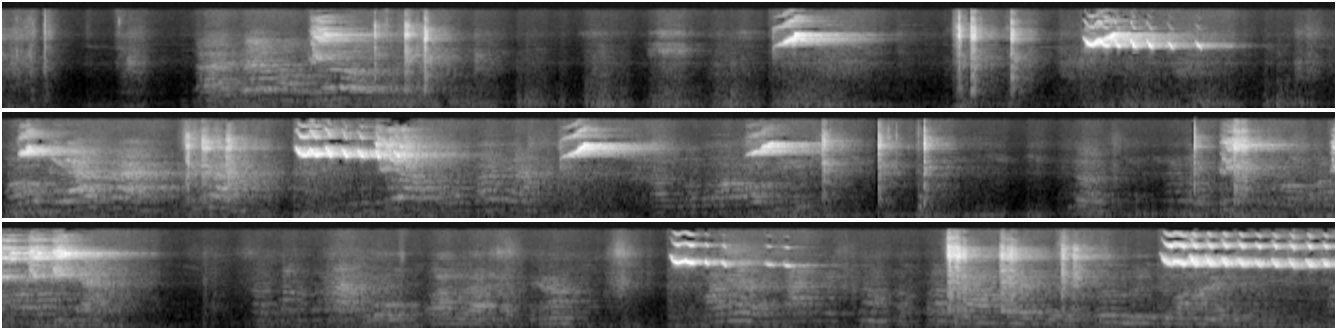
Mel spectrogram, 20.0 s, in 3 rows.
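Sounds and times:
Oriental magpie-robin singing: 1.1 - 2.1, 3.3 - 14.2, 16.6 - 19.9.

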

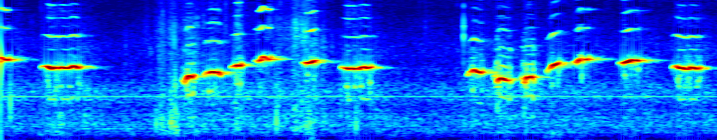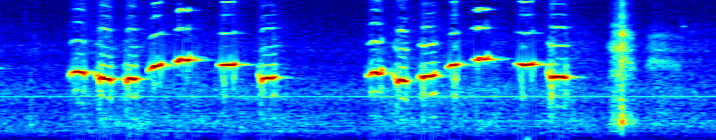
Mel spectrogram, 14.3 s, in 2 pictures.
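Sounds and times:
cockatiel whistling: 0.0 - 1.1, 1.8 - 3.9, 4.6 - 7.2, 7.8 - 10.1, 10.8 - 13.0
faint hum: 0.0 - 14.3.

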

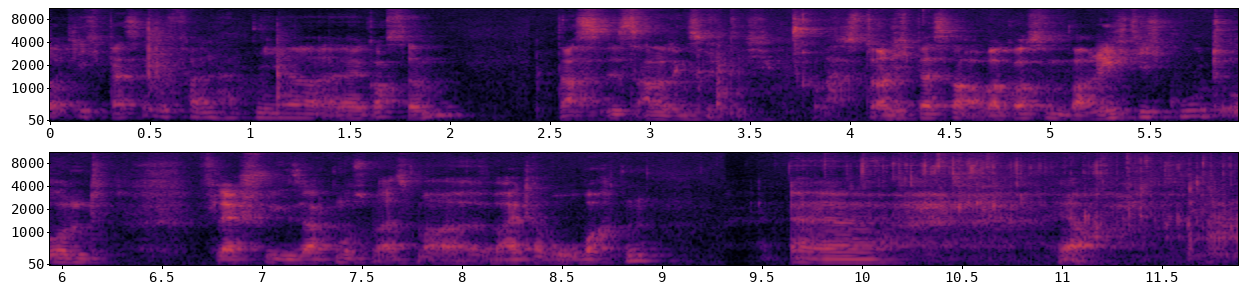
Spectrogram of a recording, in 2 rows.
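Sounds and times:
speech: 0.0 - 10.4, 11.0 - 11.3
tea poured into a cup: 9.8 - 11.8.

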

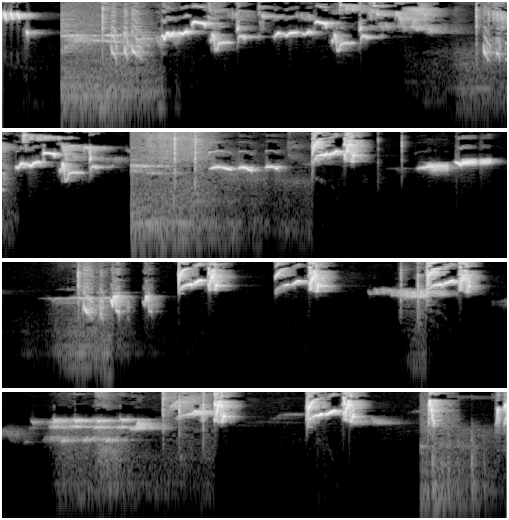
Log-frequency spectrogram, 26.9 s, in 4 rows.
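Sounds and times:
white-rumped shama song: 0.0 - 26.2.

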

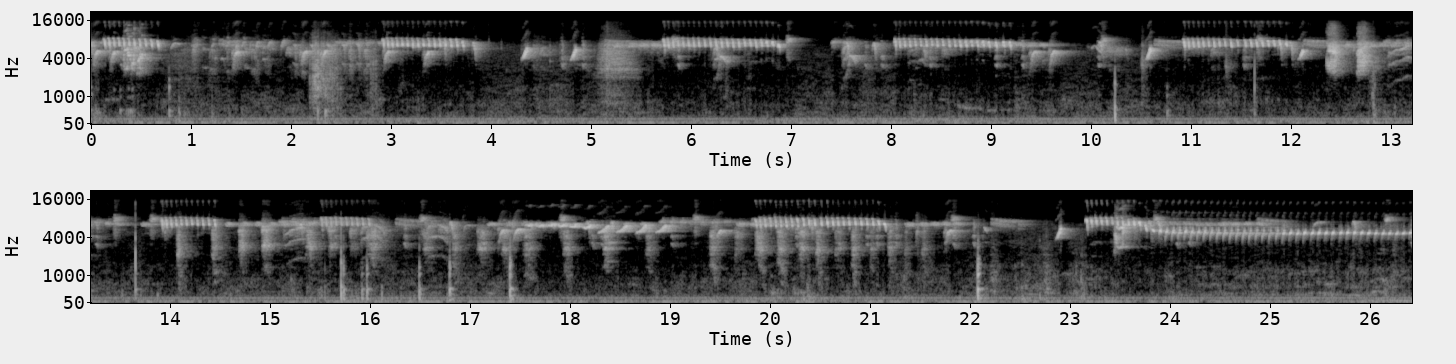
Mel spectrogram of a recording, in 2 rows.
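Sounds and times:
small bird giving very high fast trills and thin chirps: 0.0 - 26.4.

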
